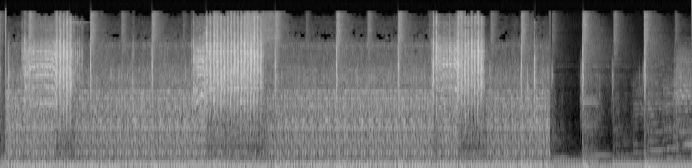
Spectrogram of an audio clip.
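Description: Cordless impact wrench running on a truck wheel's lug nuts in several short hammering bursts, with rock background music underneath.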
